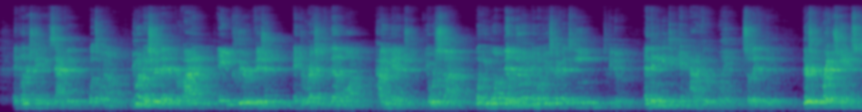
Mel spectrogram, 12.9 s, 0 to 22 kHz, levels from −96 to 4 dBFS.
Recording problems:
room echo; strong; dies away in 1.4 s
off-mic speech; far
thin; very; fading below 350 Hz
wrong speed, natural pitch; too fast; 1.5 times normal speed

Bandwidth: 17.5 kHz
